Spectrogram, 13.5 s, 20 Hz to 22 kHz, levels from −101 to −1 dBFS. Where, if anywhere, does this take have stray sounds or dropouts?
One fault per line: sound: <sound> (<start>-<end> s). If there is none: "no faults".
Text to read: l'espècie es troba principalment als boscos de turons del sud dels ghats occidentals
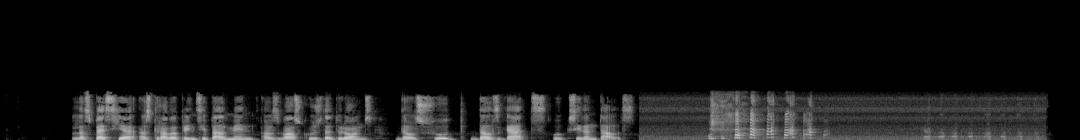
sound: laugh (8.8-10.4 s)
sound: laugh (11.5-13.0 s)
